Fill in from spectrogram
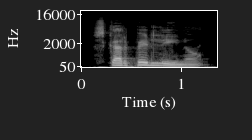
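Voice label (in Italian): "scarpellino", dialettale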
